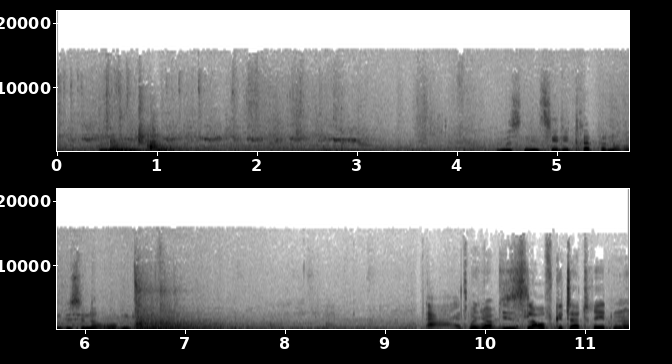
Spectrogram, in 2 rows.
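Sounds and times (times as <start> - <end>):
door creaking at top of a boiler house: 0.0 - 3.4, 6.4 - 8.3
speech: 0.4 - 1.3, 4.4 - 6.9, 9.7 - 11.4.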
